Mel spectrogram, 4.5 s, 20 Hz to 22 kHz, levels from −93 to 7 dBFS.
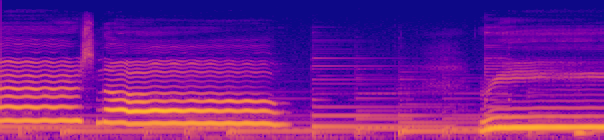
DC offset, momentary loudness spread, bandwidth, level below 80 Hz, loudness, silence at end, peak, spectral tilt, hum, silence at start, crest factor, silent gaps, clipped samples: under 0.1%; 20 LU; 11.5 kHz; -56 dBFS; -15 LUFS; 0 s; -4 dBFS; -6 dB/octave; none; 0 s; 12 dB; none; under 0.1%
